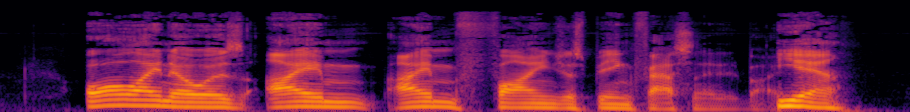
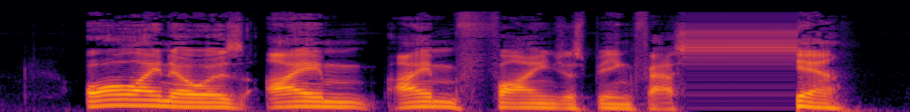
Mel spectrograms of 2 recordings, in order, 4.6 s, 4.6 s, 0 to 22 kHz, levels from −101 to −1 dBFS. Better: first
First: none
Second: audio freezing; at 3.5 s for 0.5 s

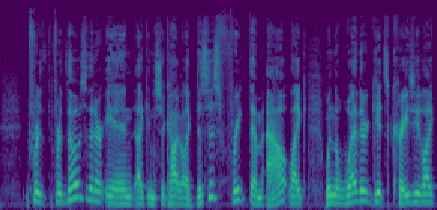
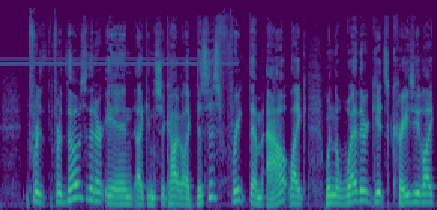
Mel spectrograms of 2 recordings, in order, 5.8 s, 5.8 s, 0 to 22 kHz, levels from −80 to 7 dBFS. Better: first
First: none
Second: high-pitched whine; faint; until 3 s; 6.5 kHz, 25 dB below the speech

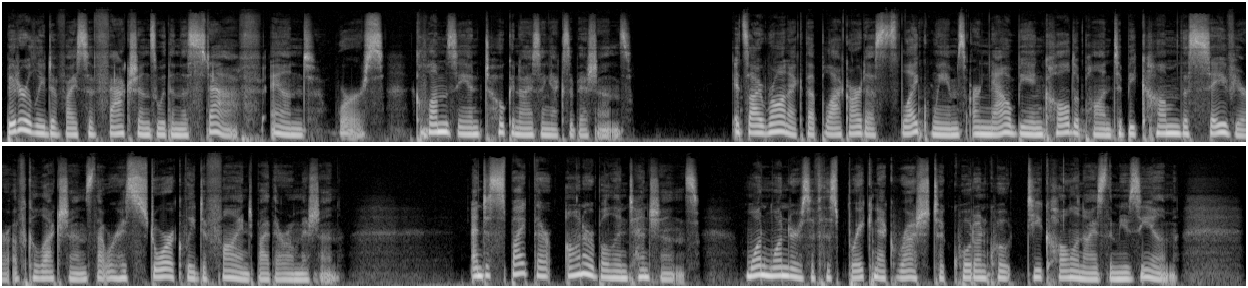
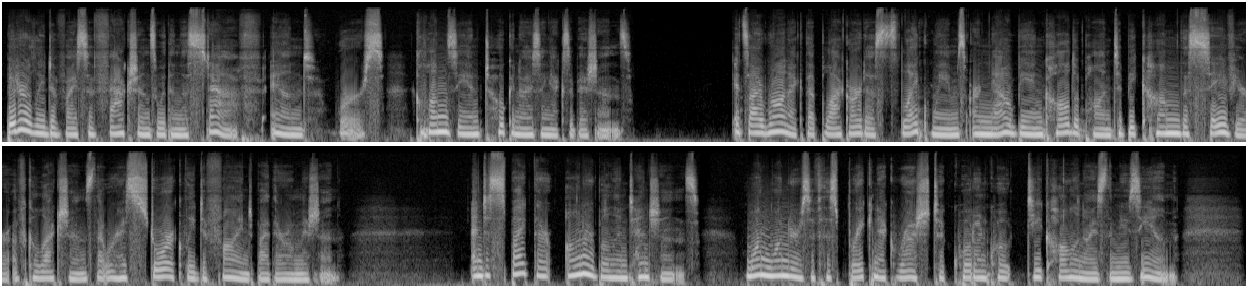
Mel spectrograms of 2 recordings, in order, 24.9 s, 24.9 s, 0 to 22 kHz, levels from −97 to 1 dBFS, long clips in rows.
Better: first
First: none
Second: distortion; slight; 9% of the sound clipped

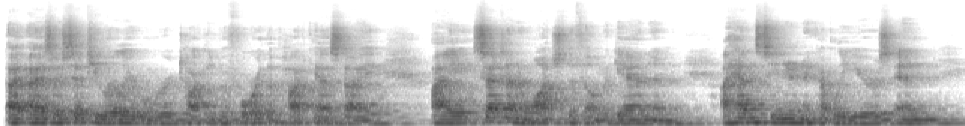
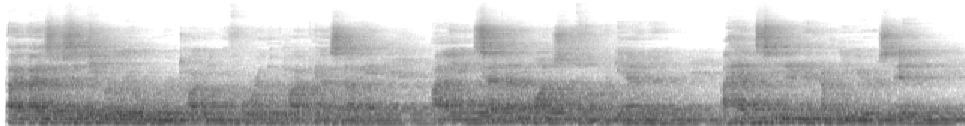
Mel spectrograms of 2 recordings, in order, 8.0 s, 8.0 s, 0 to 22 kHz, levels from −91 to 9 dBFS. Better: first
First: room echo; slight; dies away in 0.7 s // off-mic speech; far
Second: room echo; strong; dies away in 2.3 s // off-mic speech; far

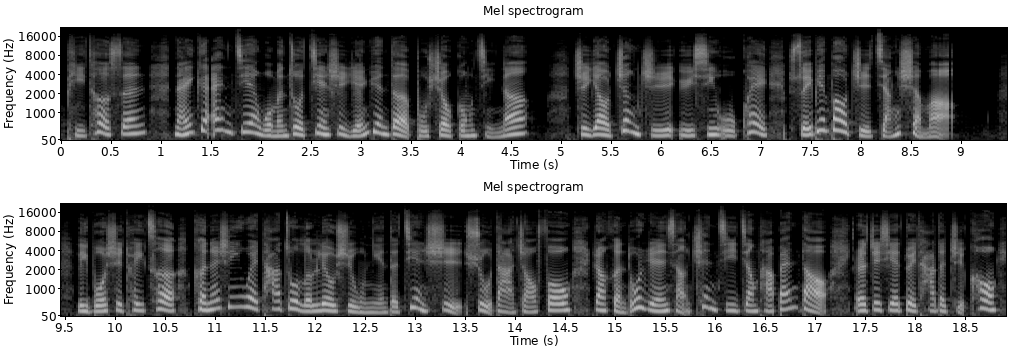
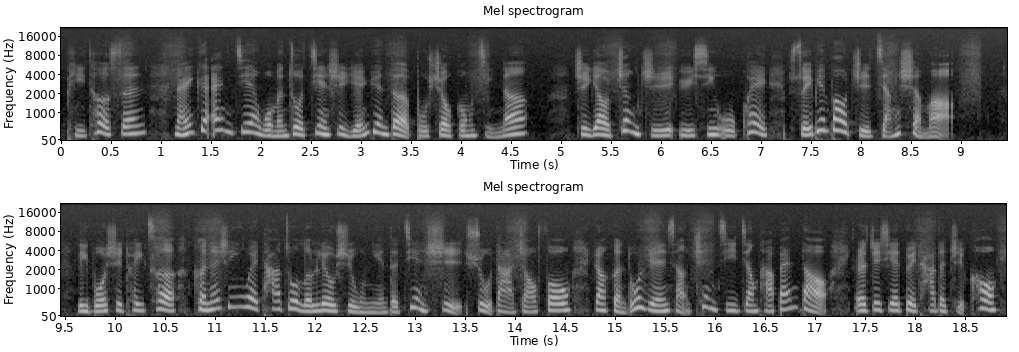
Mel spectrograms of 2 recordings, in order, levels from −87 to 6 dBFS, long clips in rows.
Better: first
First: none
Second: hiss; noticeable; throughout; 15 dB below the speech

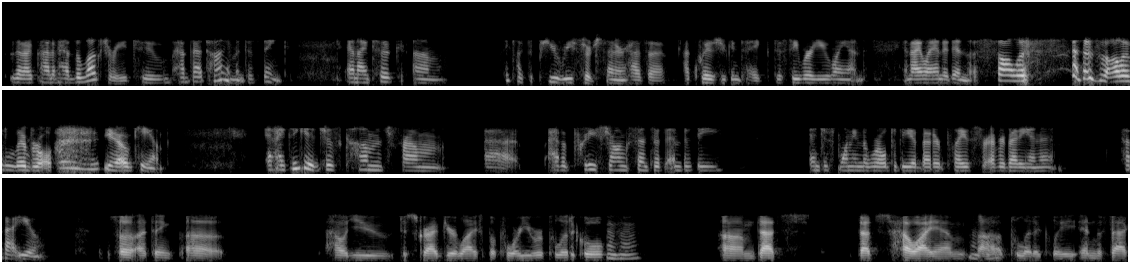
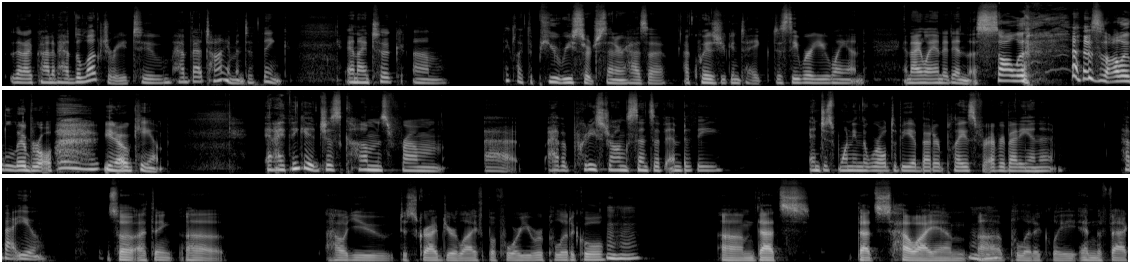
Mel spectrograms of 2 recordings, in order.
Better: second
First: phone-call audio; poor line; nothing above 3.5 kHz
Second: none

